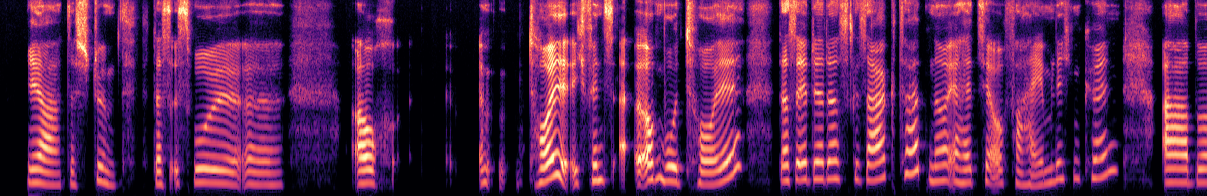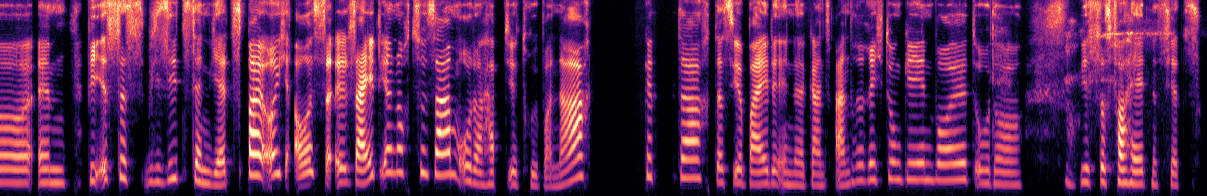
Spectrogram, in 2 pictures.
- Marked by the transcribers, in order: other noise
- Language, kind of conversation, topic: German, advice, Wie empfindest du deine Eifersucht, wenn dein Partner Kontakt zu seinen Ex-Partnern hat?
